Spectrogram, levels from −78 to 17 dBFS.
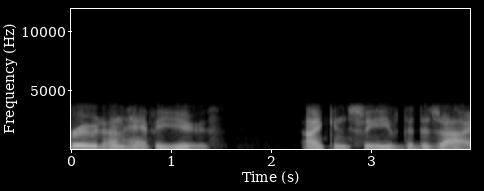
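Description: No faults are present in the speech; the narrow line band of 200 Hz to 3.6 kHz, with nothing above 3.8 kHz, is simply the working telephone path, which fits G.711 mu-law coding at 64 kbps.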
